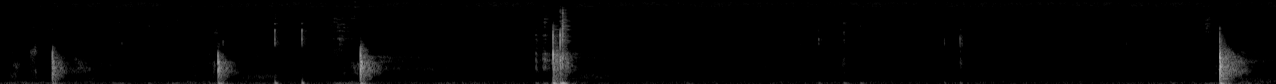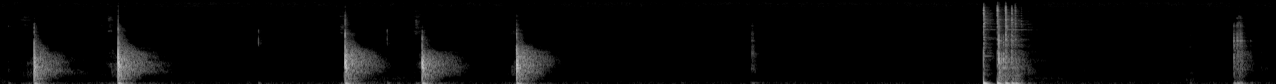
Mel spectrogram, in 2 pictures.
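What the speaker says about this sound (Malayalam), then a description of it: "നമുക്കിനി ക്യൂബുകളായിട്ട് ഇത് കട്ട് ചെയ്യണം." A knife cuts watermelon into cubes on a board, making scattered sharp, close chopping knocks, some in quick runs of three or four, separated by stretches of near silence.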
